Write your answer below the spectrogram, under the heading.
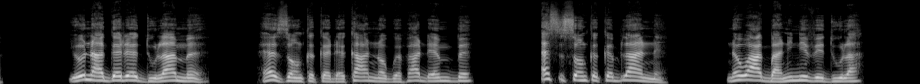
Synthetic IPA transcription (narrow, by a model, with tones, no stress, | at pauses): jo˨o˦nã˨ɡɛ˦ɖɛ˦d̪u˨la˦mɛ̃˨ | hɛ˦zɔ̃˨ŋ̩˨kɛ˨kɛ˨ɖɛ˨ka˦nɔ̃˨ɡ͡bɛ˨ɸa˦ɖɛ˦m˦bɛ˦ | e˦si˨sɔ̃˦ŋ˦kɛ˨kɛ˨bla˦˨nɛ̰̃˨ | nɛ̃˦wo˦a˨ɡ͡ba˨nĩ˦nĩ˦ve˨d̪u˨la˦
